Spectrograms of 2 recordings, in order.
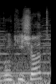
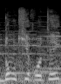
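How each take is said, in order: First: The name is pronounced the French way. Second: The name is pronounced the Spanish way.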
